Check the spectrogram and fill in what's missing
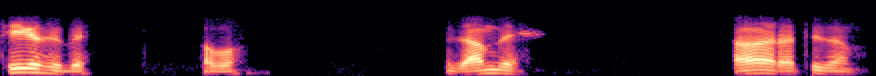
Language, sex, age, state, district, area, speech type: Assamese, male, 18-30, Assam, Barpeta, rural, conversation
